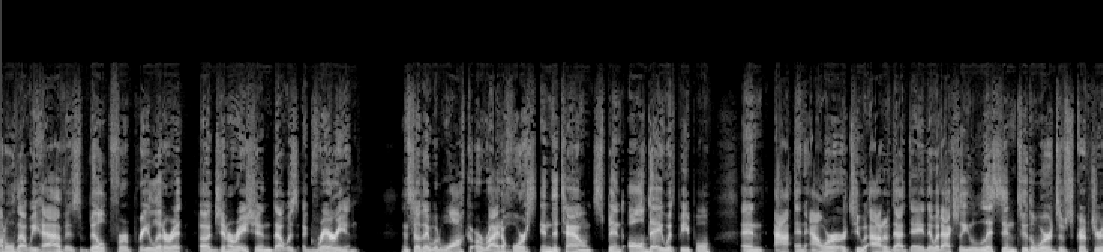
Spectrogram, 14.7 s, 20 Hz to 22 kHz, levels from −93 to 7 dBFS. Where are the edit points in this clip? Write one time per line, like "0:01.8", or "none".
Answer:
0:02.5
